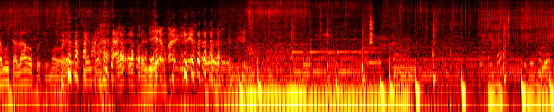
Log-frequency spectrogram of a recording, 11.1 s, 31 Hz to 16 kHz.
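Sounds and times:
background music: 0.0 - 11.0
meat sizzling on a grill: 0.0 - 11.0.

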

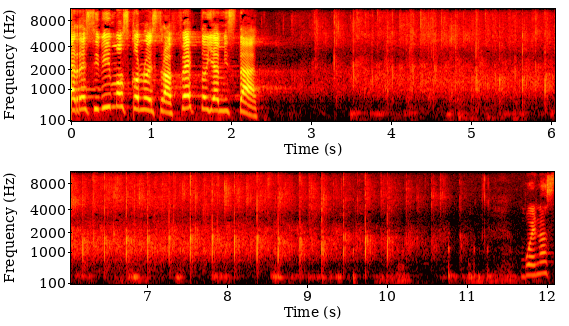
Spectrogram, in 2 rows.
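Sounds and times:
faint audience applause: 2.7 - 11.0.

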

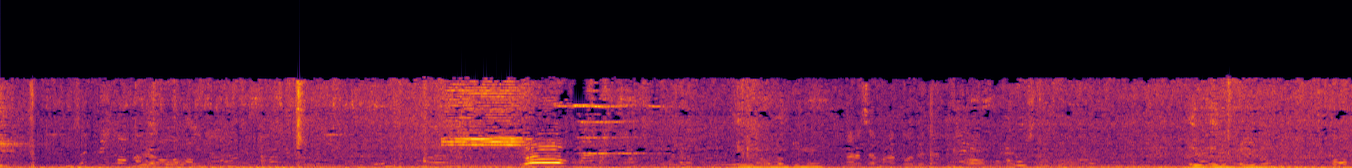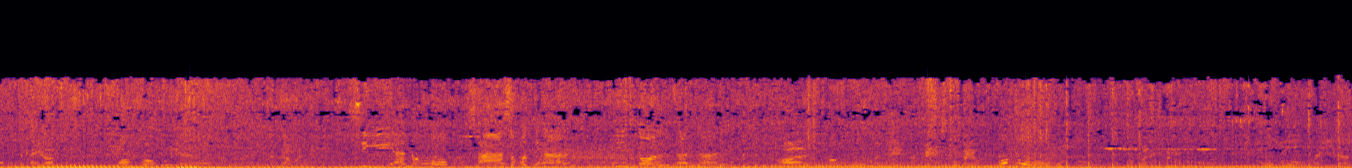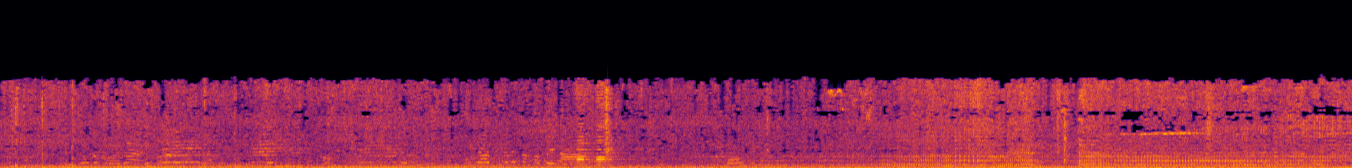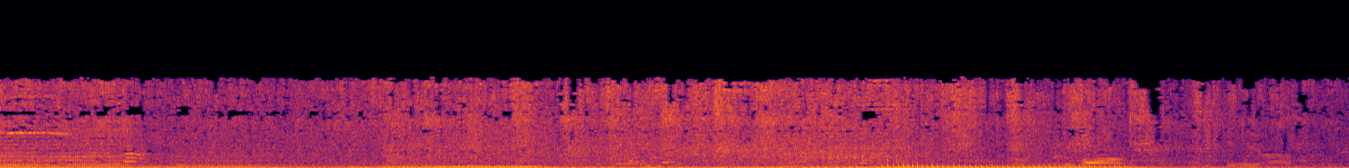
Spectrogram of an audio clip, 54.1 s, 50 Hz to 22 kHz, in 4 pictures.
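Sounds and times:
motorcycle engines rumbling: 0.0 - 54.0.

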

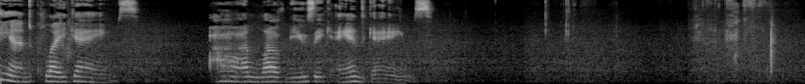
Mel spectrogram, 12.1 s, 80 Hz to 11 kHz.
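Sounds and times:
paper pages rustling: 10.3 - 11.7.

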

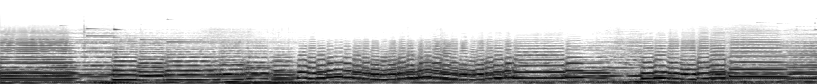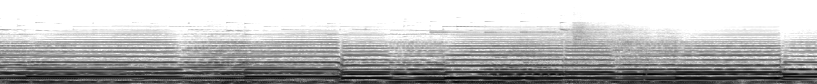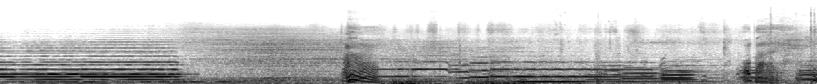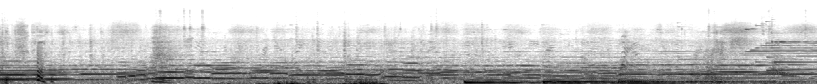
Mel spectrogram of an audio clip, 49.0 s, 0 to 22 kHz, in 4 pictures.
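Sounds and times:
baritone horn: 0.0 - 28.7, 29.6 - 49.0
brass line playing: 0.0 - 49.0.

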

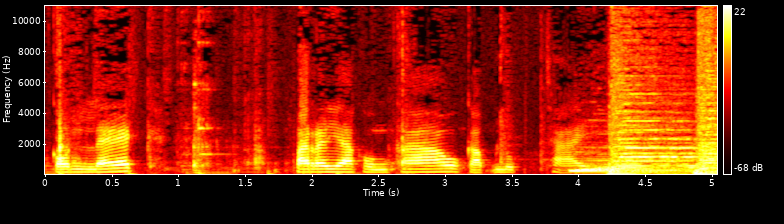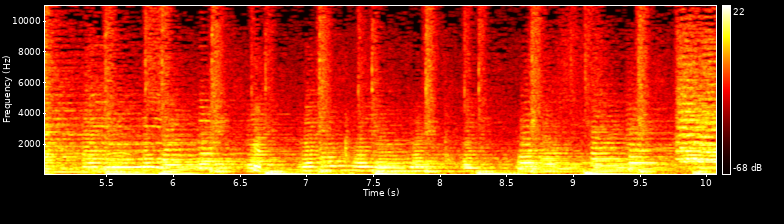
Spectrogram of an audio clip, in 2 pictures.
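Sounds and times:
woman talking: 1.9 - 4.2.

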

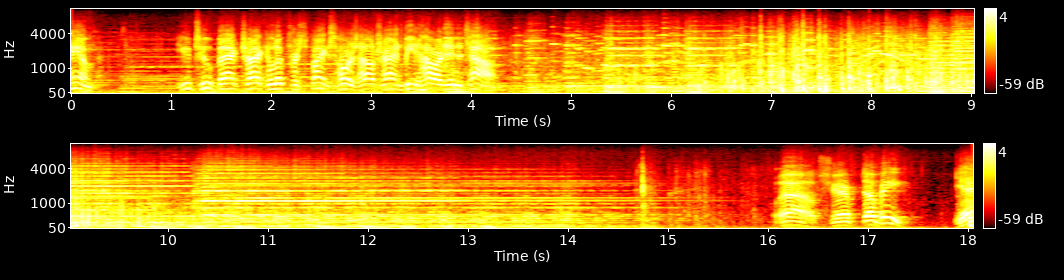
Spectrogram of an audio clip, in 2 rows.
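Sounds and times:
dramatic orchestral music: 0.0 - 15.0
horse galloping hoofbeats: 2.7 - 15.3.

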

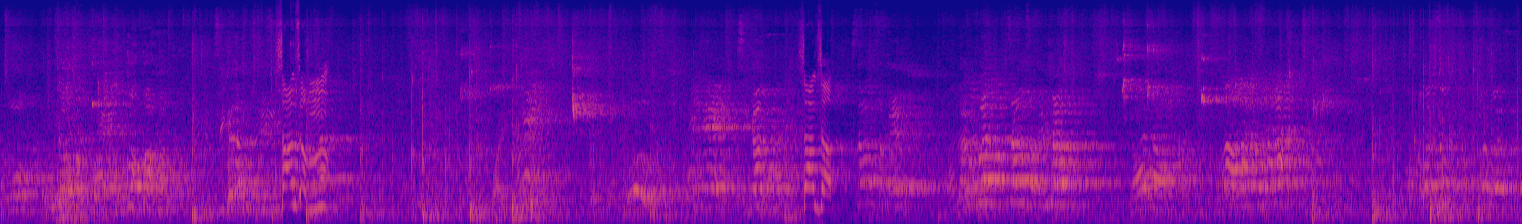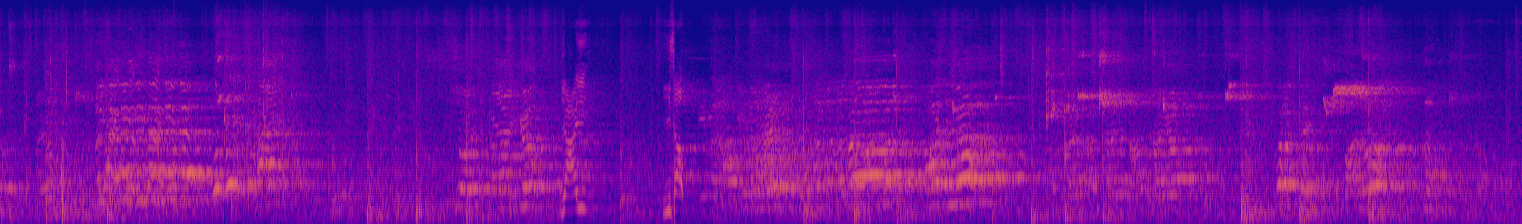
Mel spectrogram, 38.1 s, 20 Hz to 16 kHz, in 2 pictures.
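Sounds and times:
players' voices: 0.0 - 37.9
basketball bouncing on court: 2.4 - 2.6, 3.4 - 6.8, 16.4 - 21.1, 23.6 - 25.5, 29.0 - 30.5, 31.9 - 33.0, 34.5 - 36.6.

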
